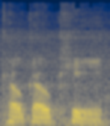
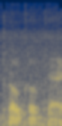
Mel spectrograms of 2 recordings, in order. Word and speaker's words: Coco Cay: This is Perfect Day at Coco Cay, but day and K or Key are spelled the same, so it could be Perfect Day at Coco Cay. We looked it up, and apparently both pronunciations are fine.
